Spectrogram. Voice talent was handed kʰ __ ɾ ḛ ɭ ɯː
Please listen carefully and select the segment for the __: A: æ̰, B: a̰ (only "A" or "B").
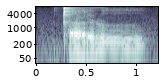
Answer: A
